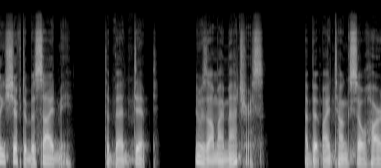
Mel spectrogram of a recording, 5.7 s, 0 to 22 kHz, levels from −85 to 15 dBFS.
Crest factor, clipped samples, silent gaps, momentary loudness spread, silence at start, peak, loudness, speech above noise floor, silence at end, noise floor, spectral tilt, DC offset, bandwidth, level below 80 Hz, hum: 16 dB; under 0.1%; 1.15-1.58 s, 2.27-2.31 s, 2.42-2.94 s, 4.03-4.58 s; 12 LU; 0 s; 0 dBFS; -15 LUFS; over 76 dB; 0 s; under -90 dBFS; -5 dB/octave; under 0.1%; 15.5 kHz; -30 dBFS; none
